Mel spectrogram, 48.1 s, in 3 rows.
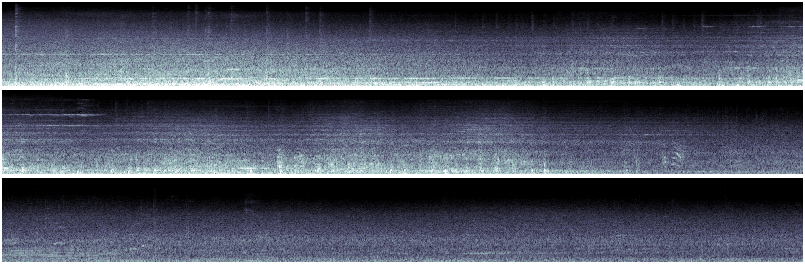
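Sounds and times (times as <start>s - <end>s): high wheel squeal: 15.0s - 18.1s.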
